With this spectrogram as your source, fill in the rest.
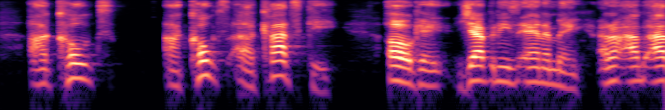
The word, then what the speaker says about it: Akatsuki: That was an anime TSG pronounced Akatsuki.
